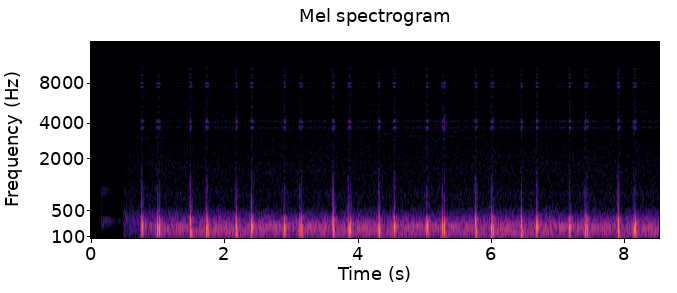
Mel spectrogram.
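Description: Heartbeat sound effect in a cartoon soundtrack: paired low lub-dub thumps, a little faster than one beat a second, over a steady low hum, starting about half a second in. It builds suspense before a frightening moment.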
